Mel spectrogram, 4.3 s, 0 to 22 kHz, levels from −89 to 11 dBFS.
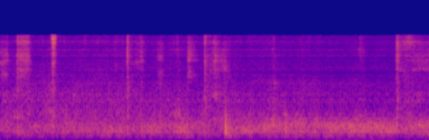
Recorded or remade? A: remade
